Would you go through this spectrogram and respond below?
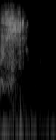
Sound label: blood Short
